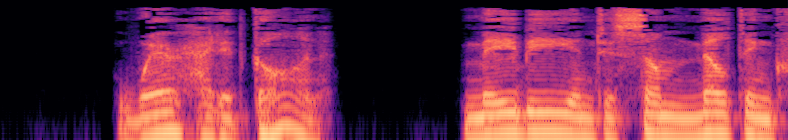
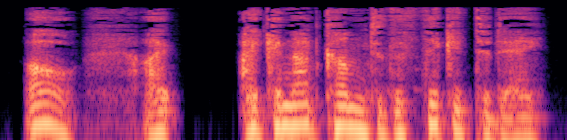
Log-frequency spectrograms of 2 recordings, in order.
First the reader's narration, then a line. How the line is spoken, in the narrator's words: he stammered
